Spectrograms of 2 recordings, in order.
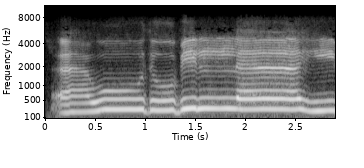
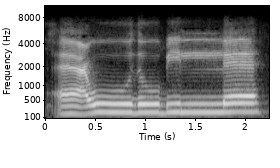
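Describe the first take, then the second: First: It is said in an altered, put-on voice. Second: It is said in her ordinary speaking voice. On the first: The speaker calls it wrong. "غيرت صوتي وتفاعل ويعني وجبت صوت غير صوتي ونبره غير نبرتي" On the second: The speaker calls it right. "نفس الايه التون بتاع صوتي ونفس الصوتي"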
